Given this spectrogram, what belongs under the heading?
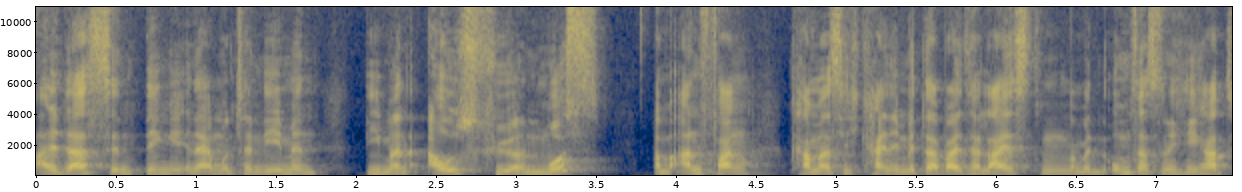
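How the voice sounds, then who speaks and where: A man talks at a moderate pace in a high pitch. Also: ordinary pitch variation. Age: 40s. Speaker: real estate entrepreneur and author. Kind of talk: promotional monologue.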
